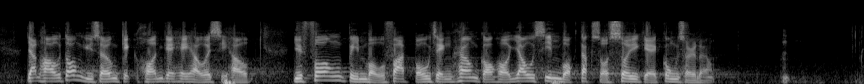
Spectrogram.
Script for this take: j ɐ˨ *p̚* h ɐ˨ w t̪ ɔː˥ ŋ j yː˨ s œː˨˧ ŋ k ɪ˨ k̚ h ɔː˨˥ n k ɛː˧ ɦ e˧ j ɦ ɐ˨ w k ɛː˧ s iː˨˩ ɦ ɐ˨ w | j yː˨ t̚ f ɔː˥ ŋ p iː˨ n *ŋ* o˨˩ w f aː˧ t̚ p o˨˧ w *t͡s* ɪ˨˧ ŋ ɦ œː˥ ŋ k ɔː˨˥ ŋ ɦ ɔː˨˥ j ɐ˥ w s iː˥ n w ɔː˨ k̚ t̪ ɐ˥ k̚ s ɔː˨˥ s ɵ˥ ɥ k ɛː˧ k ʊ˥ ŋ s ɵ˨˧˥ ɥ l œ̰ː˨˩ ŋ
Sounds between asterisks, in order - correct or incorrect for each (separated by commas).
incorrect, incorrect, correct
